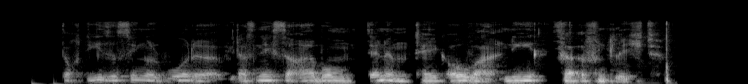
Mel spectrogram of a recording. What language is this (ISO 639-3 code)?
deu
